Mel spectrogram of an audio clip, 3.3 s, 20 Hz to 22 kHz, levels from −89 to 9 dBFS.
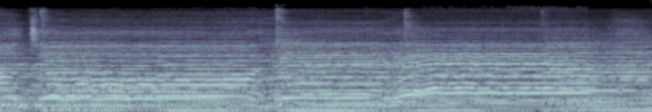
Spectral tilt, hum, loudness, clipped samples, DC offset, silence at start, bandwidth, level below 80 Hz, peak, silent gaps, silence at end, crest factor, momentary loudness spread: -4 dB/octave; none; -10 LUFS; under 0.1%; under 0.1%; 0 s; 17 kHz; -28 dBFS; -2 dBFS; none; 0 s; 10 dB; 2 LU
